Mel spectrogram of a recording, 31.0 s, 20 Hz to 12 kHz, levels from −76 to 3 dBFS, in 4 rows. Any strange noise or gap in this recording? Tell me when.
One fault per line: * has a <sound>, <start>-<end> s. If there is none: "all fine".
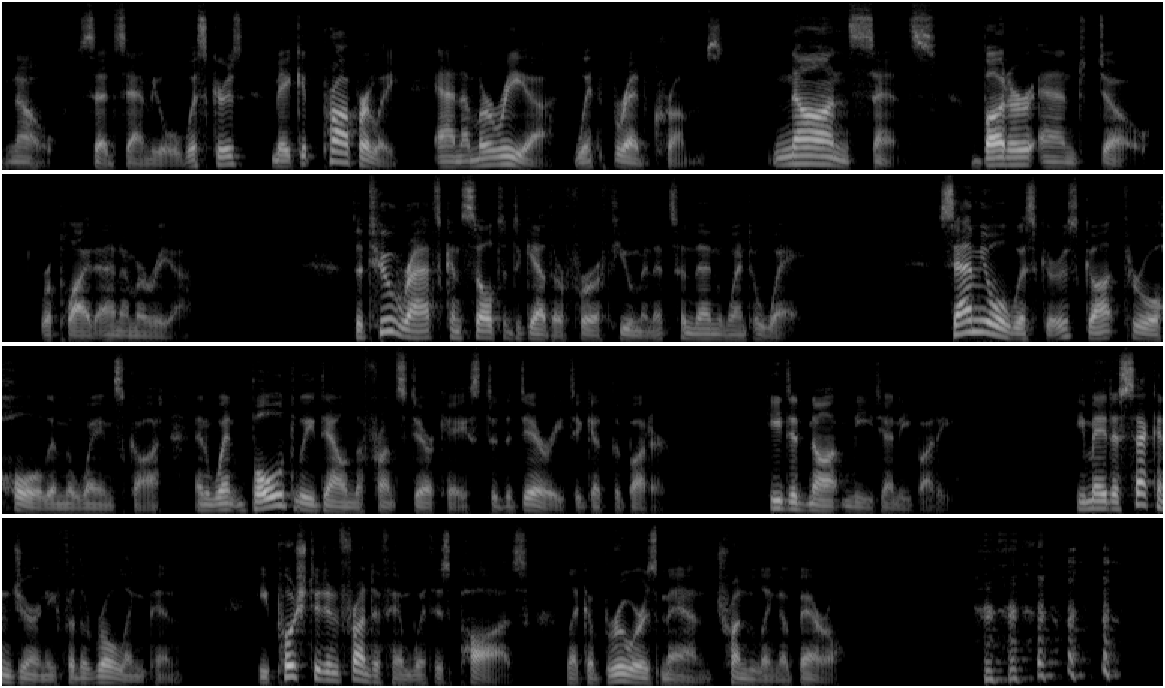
* has a laugh, 29.7-30.7 s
